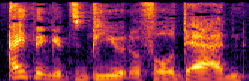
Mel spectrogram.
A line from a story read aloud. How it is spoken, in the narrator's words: I said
